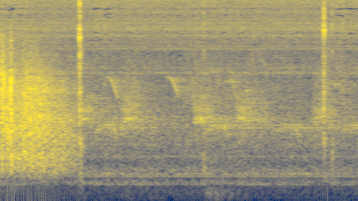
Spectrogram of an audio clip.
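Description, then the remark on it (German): Two sharp gunshots crack about two and a half seconds apart on a tape recording, over a steady hiss of tape noise, with faint chirping in the background and no one speaking. “Auf dem Tonband sind Schüsse und Schreien der Agenten zu hören.”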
